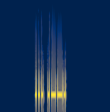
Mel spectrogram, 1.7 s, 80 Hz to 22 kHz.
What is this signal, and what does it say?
Morse code, heard as a keyed tone, about 50 wpm, 700 Hz. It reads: SP
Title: Multi-letter Phonemes Quick Fire 50wpm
